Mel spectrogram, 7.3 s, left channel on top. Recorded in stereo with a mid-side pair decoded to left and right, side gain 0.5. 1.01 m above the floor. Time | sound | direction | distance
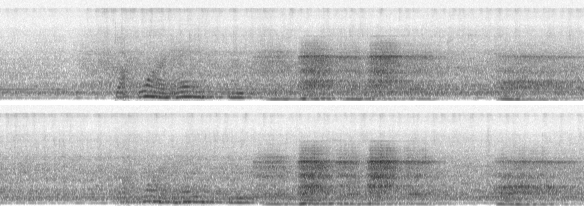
1.4 | a woman speaking | 65° left | 2 m
3.2 | breathing | 50° right | 4 m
